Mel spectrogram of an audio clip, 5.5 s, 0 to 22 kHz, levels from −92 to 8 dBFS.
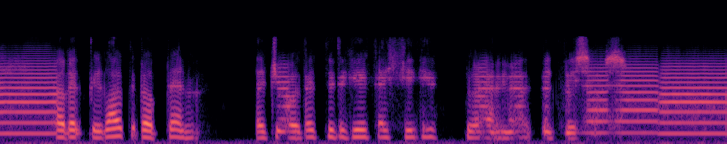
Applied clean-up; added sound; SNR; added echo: neural diffusion model UNIVERSE++.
